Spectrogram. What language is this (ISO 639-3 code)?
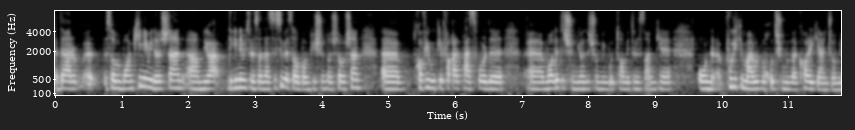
fas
